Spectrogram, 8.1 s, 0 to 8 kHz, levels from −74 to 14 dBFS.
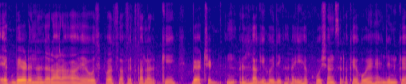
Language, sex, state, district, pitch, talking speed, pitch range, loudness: Hindi, male, Chhattisgarh, Bilaspur, 105 Hz, 175 wpm, 100-105 Hz, -20 LUFS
